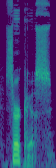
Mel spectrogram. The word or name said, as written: circus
